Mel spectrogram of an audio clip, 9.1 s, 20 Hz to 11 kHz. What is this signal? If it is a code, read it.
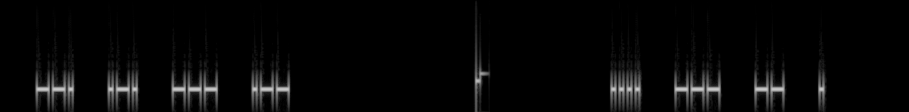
Morse code, heard as a keyed tone, about 30 wpm, spaced as for 17 wpm, 690 Hz. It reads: GROW HOME
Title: 3x Character Spacing - Top 500 Words - 30wpm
